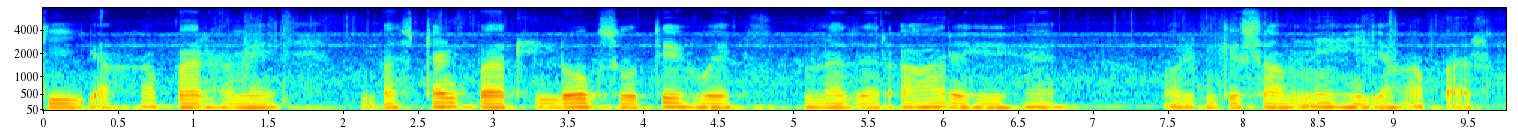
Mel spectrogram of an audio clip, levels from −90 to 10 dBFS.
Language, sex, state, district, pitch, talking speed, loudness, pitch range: Hindi, male, Himachal Pradesh, Shimla, 115 Hz, 125 wpm, -19 LUFS, 115-120 Hz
